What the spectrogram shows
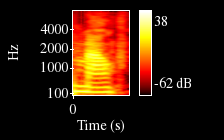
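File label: "Mouth", pronunciation; body parts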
